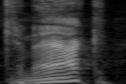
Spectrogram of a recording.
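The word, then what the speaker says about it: Knaak: And they have an ace, Aiden, supposedly it's pronounced Kanak.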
